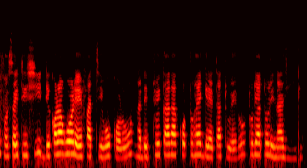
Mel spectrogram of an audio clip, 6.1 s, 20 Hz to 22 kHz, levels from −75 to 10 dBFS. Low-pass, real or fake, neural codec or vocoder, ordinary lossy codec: 19.8 kHz; real; none; none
